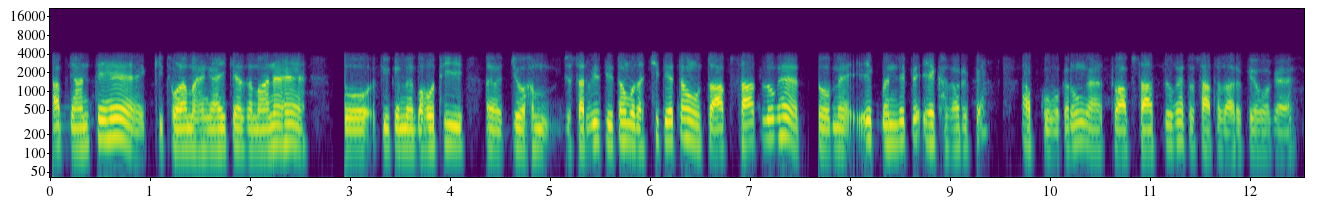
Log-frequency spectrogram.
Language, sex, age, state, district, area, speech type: Urdu, male, 45-60, Uttar Pradesh, Aligarh, urban, conversation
